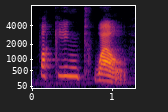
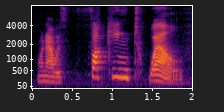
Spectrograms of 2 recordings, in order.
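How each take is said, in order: First: "Fucking" hit higher and louder, slow and drawn out; slow, outraged stress on "Fucking"; fucking twelve, emphatic. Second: Said in the usual way. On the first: Real, not acted. Vlogger to her viewers, angry stress on "Fucking" drawn out slowly. Repeats outrage at residential schools.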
